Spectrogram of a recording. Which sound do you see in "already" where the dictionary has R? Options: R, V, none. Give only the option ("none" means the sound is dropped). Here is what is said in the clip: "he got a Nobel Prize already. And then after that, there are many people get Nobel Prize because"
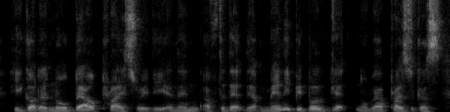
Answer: R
